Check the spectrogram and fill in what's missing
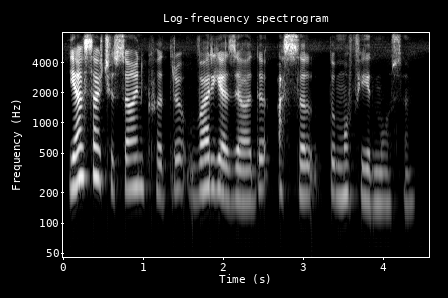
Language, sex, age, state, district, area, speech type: Kashmiri, female, 30-45, Jammu and Kashmir, Baramulla, rural, spontaneous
